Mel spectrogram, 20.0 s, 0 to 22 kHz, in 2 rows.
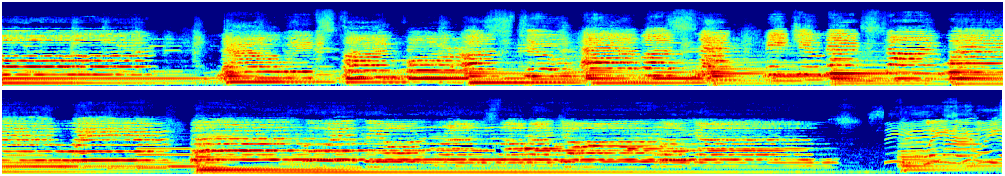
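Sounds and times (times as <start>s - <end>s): upbeat instrumental backing: 0.0s - 18.4s
young voices singing: 0.0s - 20.0s.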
